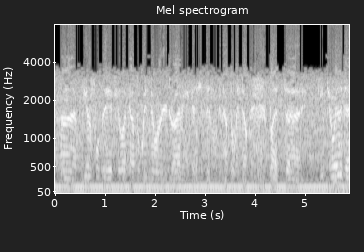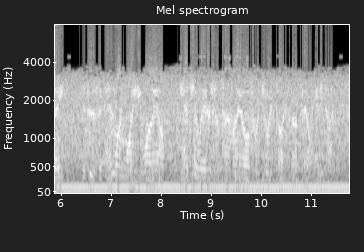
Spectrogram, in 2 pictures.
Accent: Port Washington, United States; Yeah, I grew up sailing here in Port Washington.

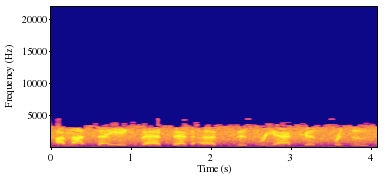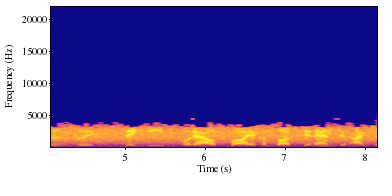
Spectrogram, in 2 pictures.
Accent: Brooklyn, New York, United States; having been born and brought up in Brooklyn

